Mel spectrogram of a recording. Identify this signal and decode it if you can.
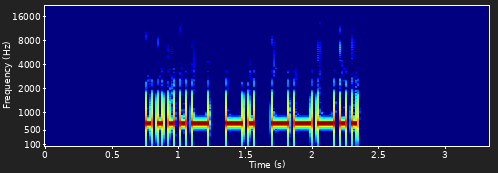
Morse code, heard as a keyed tone, about 28 wpm, 700 Hz. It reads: 4N8
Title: Common Cut Numbers - 3-Digit 28wpm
